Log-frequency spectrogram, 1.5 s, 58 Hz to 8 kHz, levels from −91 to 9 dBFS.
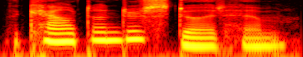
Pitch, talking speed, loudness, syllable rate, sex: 200 Hz, 160 wpm, -16 LUFS, 4.4 syllables/s, female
